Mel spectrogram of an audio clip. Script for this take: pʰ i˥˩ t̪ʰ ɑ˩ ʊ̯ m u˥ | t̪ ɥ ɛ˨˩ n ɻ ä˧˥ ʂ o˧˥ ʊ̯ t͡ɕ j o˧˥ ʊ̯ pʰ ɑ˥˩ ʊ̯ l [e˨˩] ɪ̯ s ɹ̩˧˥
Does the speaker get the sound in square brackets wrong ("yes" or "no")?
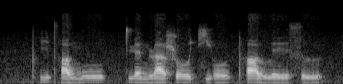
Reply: no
